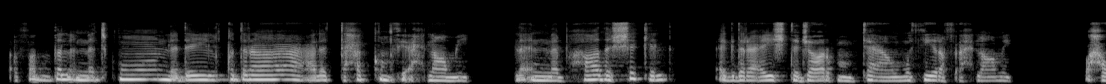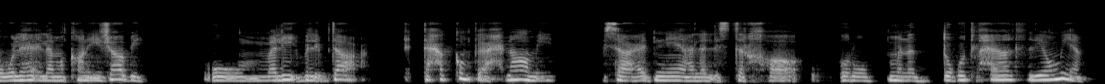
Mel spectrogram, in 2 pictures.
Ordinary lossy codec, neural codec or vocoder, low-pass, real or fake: MP3, 64 kbps; none; 7.2 kHz; real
